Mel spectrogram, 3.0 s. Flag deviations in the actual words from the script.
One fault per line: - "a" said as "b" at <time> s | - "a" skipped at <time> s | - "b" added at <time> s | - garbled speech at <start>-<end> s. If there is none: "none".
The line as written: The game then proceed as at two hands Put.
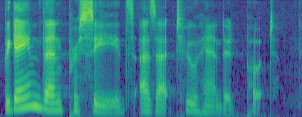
- "proceed" said as "proceeds" at 0.6 s
- "hands" said as "handed" at 2.0 s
